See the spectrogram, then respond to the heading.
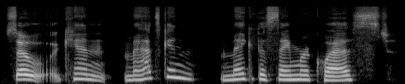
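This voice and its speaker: A woman's voice: on the high side, extremely slow, dry recording, studio quality. A woman chatting casually as a panelist, asking questions and agreeing in short repeated words. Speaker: live stream panelist. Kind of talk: casual chat.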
